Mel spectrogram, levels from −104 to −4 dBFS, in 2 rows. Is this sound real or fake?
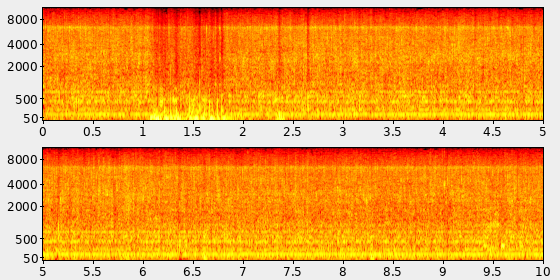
real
